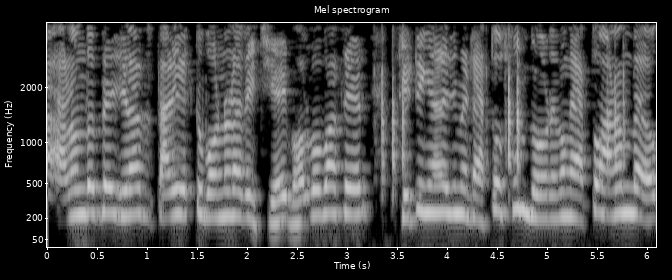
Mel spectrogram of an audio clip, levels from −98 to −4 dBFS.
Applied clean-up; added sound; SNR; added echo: classical method Wiener filter.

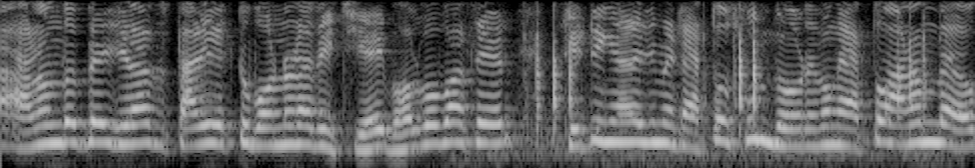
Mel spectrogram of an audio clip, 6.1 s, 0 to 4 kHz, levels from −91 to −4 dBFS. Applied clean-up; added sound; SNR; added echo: none; Tap; 10 dB; none.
